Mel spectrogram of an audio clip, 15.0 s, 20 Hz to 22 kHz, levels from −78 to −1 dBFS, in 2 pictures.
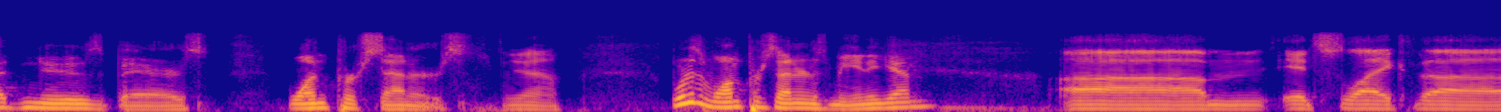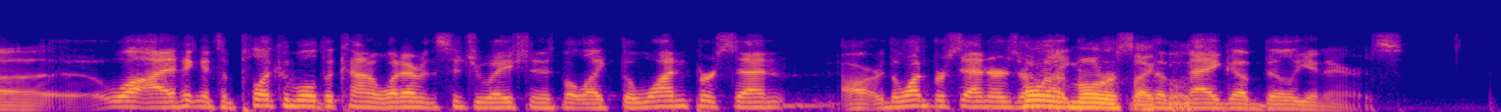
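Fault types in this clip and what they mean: AMR wideband (HD Voice) codec: The speech has a plainly audible rough, raspy grain, which fits the 8.85 kbit/s AMR-WB mode. A spectrogram shows nothing above 7.5 kHz, and the 6.4 to 7 kHz band holds shaped noise without harmonic striations.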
